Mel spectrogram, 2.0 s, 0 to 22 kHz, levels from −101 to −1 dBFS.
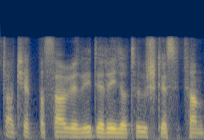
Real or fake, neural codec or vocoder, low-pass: fake; codec, 16 kHz, 0.5 kbps, FunCodec, trained on Chinese and English, 25 frames a second; 7.2 kHz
